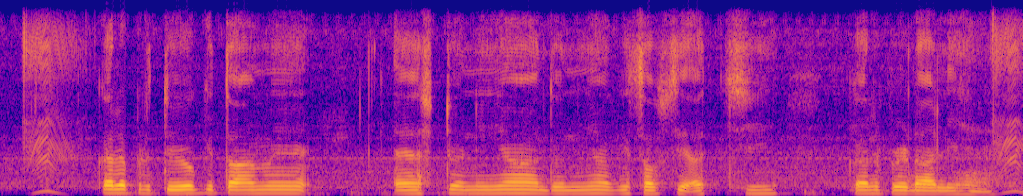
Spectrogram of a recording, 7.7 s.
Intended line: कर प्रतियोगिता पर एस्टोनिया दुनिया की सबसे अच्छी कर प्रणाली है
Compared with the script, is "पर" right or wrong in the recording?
wrong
